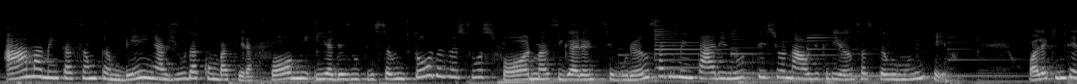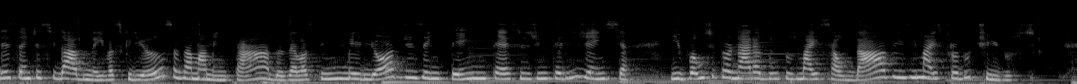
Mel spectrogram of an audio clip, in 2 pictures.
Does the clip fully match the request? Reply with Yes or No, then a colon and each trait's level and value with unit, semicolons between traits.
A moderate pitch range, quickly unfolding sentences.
No: average, 4.0 semitones; average, 155 wpm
